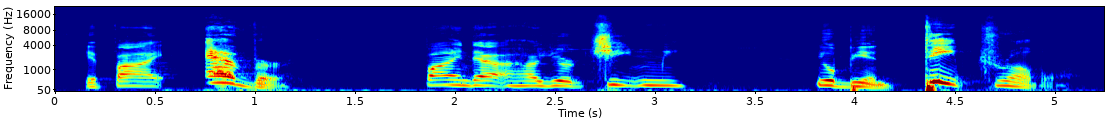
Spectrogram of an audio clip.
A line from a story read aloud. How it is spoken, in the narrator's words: she screamed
